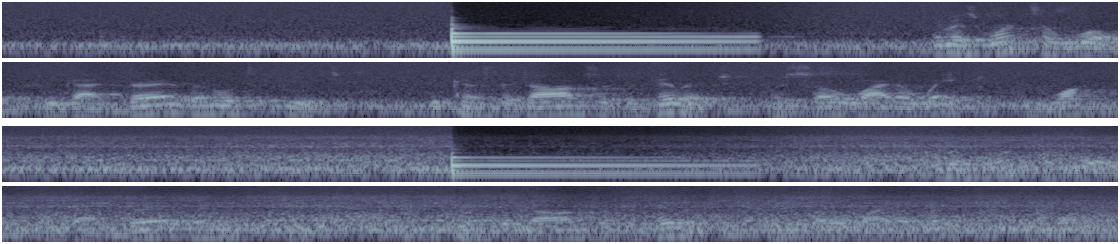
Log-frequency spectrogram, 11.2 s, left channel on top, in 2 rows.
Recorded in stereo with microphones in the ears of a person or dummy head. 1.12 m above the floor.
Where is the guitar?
40° left (ahead or behind), 0.6 m.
